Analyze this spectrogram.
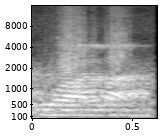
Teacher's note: Walad, doanya tebal, lanya tipis.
